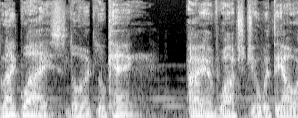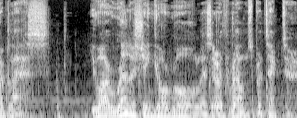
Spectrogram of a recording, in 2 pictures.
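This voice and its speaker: With clear music in the background, a man puts on a character voice at a very deep, low pitch. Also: fairly slow pace. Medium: game stream. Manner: solemn, formal.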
